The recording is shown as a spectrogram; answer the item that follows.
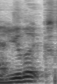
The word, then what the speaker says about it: Ulix: Alex. I'm probably killing it, as I normally do with names and stuff. But no, I would say that's right. Ulix. We would say Ulix, like Ulysses, or Alex, like, I don't know, Udder.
